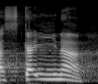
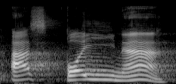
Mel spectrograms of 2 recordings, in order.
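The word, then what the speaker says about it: وَأَسْقَيْنَاكُم: 3 syikhatin wa asqinakum ini huruf qof bukan ko bukan ko bukan bukan ka ya jangan siktikhti wa askaina askaina salah Tapi asqoina wa asqoqa qoinakum syamikhatin wa asqainakum.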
